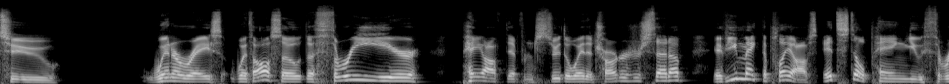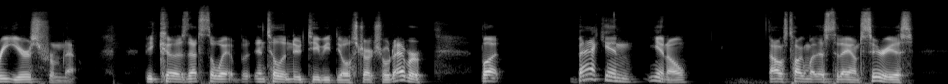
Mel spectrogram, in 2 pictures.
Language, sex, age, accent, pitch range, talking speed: English, male, 30-49, American, 115-150 Hz, 175 wpm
